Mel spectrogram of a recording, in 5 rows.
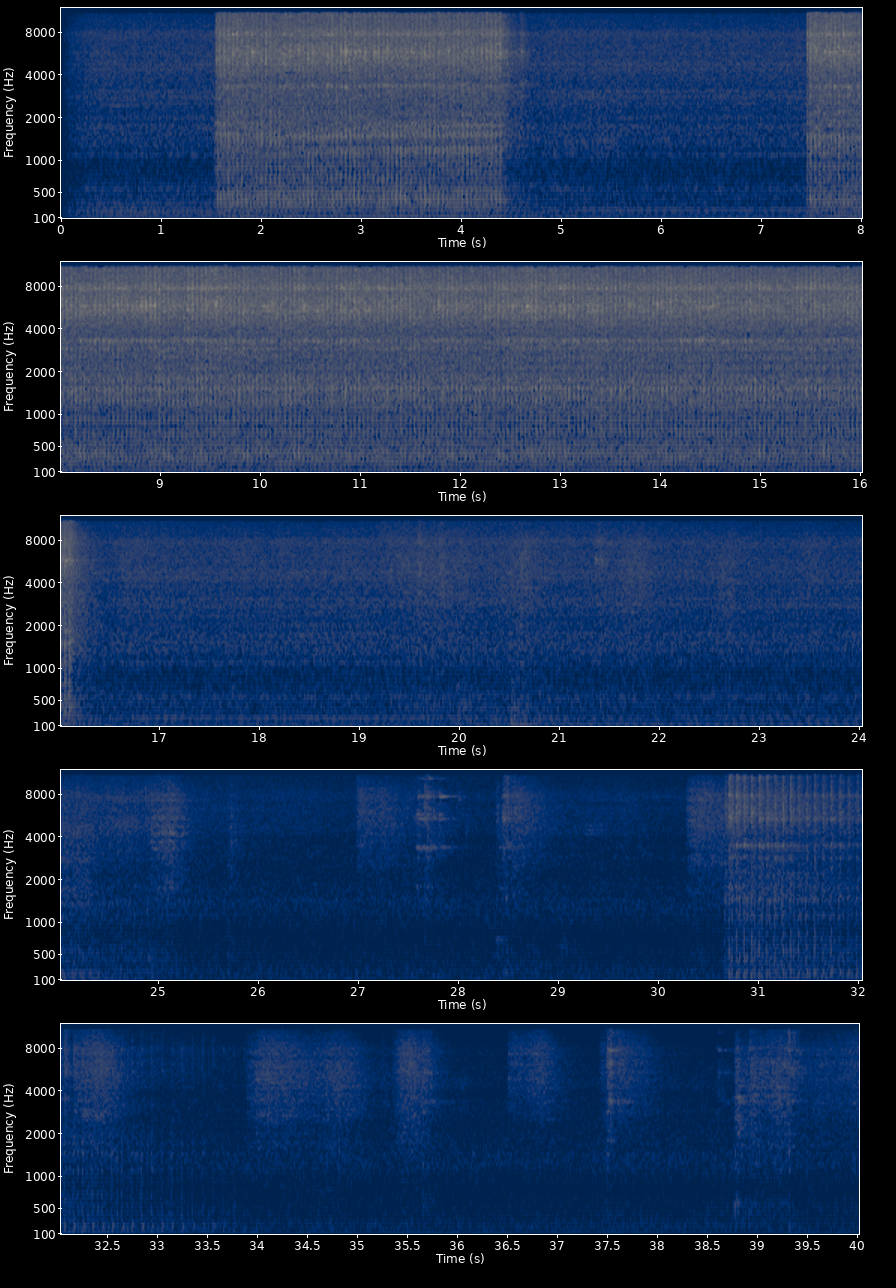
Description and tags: Jack Hammer
This morning I woke up to the sound of a city crew jackhammering concrete just outside my window. I grabbed my H2 and recorded for a while. This file is an edit of the full recording. It contains two bursts of jackhammering, one fairly short and one longer. The background noise is the sound of the air compressor. Toward the end the compressor is turned off and the last of the pressure is released by the jackhammer as it sort of "putters out". This last bit is a bit unique
jackhammer, hammer, construction, concrete, jack, sidewalk, sewer, city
